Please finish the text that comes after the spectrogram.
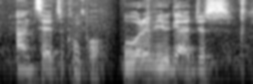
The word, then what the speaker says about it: Antetokounmpo: in a given way you gotta say with the d so it's but in the greek way you say with the nt like antetokounmpo whatever you got just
